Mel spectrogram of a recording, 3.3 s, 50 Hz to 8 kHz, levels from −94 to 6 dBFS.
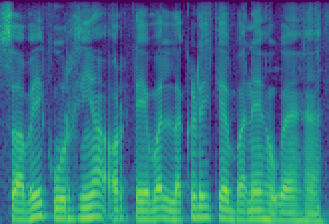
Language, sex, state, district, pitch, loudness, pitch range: Hindi, male, Jharkhand, Garhwa, 125 Hz, -16 LUFS, 115-135 Hz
